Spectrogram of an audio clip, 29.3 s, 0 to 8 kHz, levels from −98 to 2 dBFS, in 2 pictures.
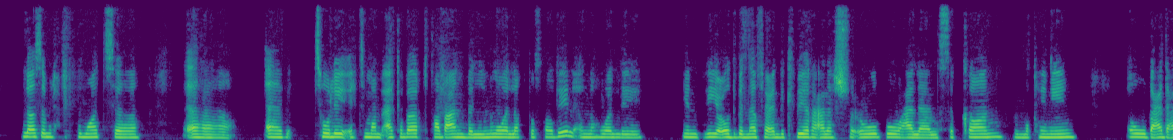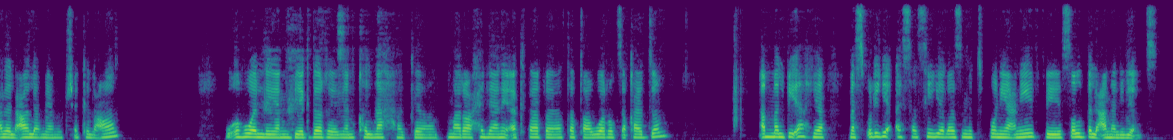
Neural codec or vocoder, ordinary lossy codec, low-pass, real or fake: none; none; none; real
